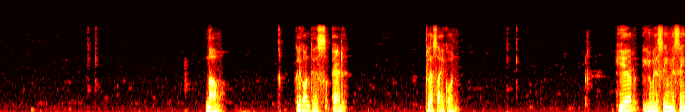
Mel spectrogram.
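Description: A mouse button clicks a few times.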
